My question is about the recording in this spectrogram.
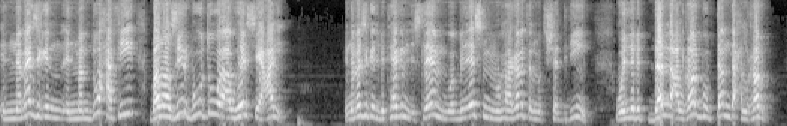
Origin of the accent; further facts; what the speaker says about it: Egypt; احنا عندنا في مصر الكلام ده مستحيل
